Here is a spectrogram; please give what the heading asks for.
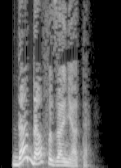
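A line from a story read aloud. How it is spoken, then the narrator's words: Cheerful. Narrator (Russian): весело продолжала она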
